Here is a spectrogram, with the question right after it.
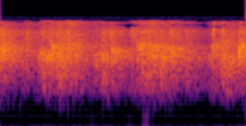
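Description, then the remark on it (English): An audience claps their hands together during a sermon, a dense, steady wash of applause with no distinct individual claps, holding at a fairly loud, even level throughout. “Clap your two hands for them.”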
